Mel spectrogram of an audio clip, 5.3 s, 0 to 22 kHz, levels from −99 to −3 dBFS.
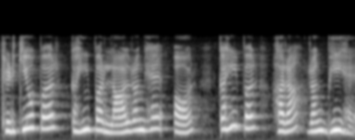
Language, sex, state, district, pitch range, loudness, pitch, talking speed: Hindi, female, Himachal Pradesh, Shimla, 255-330 Hz, -15 LUFS, 290 Hz, 155 wpm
